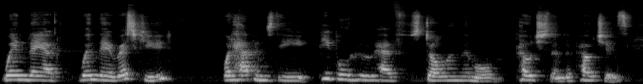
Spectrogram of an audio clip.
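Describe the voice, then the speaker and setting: A woman from Hong Kong speaks as an interview guest, at a middle pitch. She tells her stories in a chatty, conversational way. She often slips into quoted bits of dialogue as she goes. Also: moderate pace, rough recording. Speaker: podcast guest, artist and wildlife fundraiser.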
